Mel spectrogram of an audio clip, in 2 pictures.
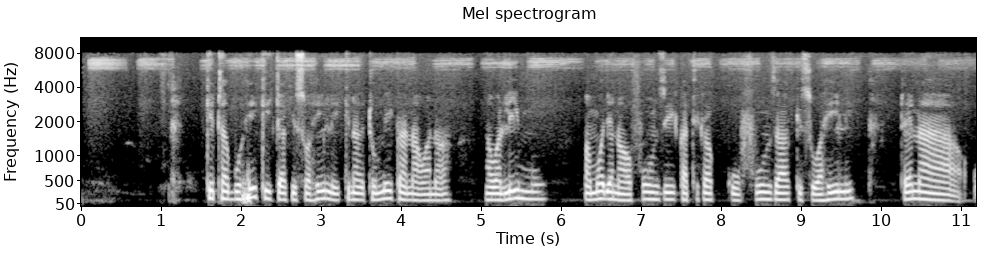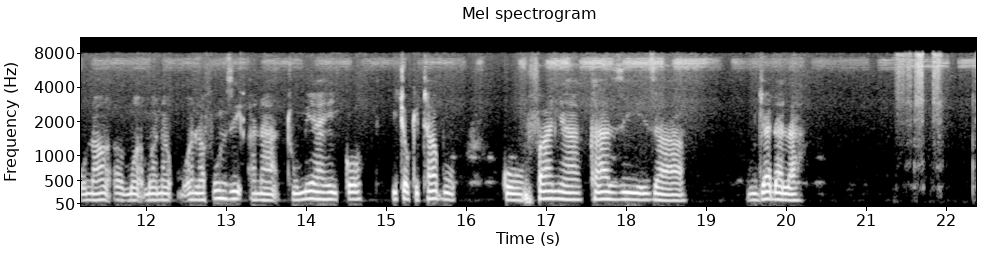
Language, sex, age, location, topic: Swahili, male, 18-24, Kisumu, education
